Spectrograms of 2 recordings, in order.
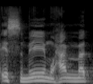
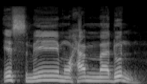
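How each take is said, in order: First: The name ends without the -un ending. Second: The name ends with the full -un ending. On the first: It is how people say it in everyday conversation. "Kalau dalam dialog sehari-hari kita tentu katakan" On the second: It shows the learner every final vowel. "ana hidupkan semua harokat"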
